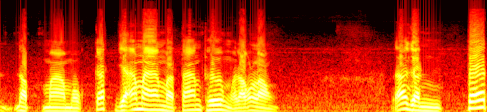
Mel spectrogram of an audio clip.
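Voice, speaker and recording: At a very slow pace, a man speaks with lively intonation in a dry sound with no echo. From Saigon, Vietnam. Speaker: farmer. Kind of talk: testimony. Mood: grieved, indignant. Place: garden. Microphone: handheld.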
